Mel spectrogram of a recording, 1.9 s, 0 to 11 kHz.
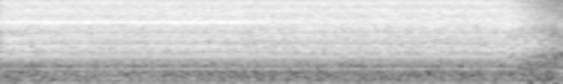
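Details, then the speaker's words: Tuning fork placed on the mastoid bone behind the ear during a Rinne hearing test in a cranial nerve 8 exam, heard about 5 seconds: steady high pure tone, fading at the end. "So I am first going to just place it behind your ear on that bone there. And what you're going to do is tell me when you start hearing it and when you stop hearing it, okay?"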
